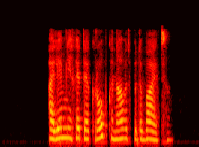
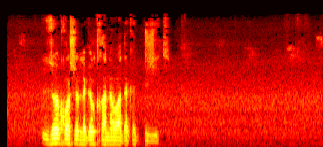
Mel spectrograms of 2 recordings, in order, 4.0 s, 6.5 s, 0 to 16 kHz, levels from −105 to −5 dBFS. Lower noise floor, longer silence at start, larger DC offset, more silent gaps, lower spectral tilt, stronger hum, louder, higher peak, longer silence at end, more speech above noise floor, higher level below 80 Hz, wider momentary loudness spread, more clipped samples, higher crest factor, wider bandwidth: first, under -90 dBFS vs -54 dBFS; first, 1 s vs 0.85 s; neither; neither; about the same, -4 dB/octave vs -4.5 dB/octave; neither; second, -41 LUFS vs -20 LUFS; second, -24 dBFS vs -2 dBFS; second, 0.55 s vs 3.1 s; first, over 49 dB vs 34 dB; second, -76 dBFS vs -56 dBFS; second, 7 LU vs 24 LU; neither; about the same, 20 dB vs 22 dB; second, 7.6 kHz vs 11 kHz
